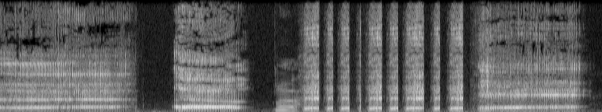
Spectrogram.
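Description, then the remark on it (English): Loud burp sound effects play from a soundboard in quick succession: a couple of long, rumbling belches, then a rapid staccato run of about eight short burps, and a final drawn-out one. No one talks. “Those are really gross burps.”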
